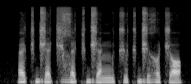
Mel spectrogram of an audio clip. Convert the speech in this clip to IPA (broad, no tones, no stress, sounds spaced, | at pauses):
æ t͡ʃ d͡ʒ æ t͡ʃ ɮ æ t͡ʃ d͡ʒ æ ŋ ʊ t͡ʃ ʊ t͡ʃ d͡ʒ ə ɣ ɒ t͡ʃ ɒ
